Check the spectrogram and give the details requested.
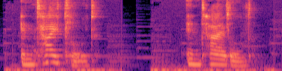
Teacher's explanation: The British may say entitled, emphasizing the T sound a little more.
